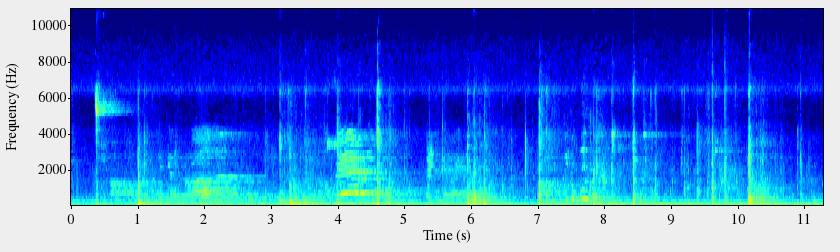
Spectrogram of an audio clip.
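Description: A ball thumps off feet and walls in a large echoing hall.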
